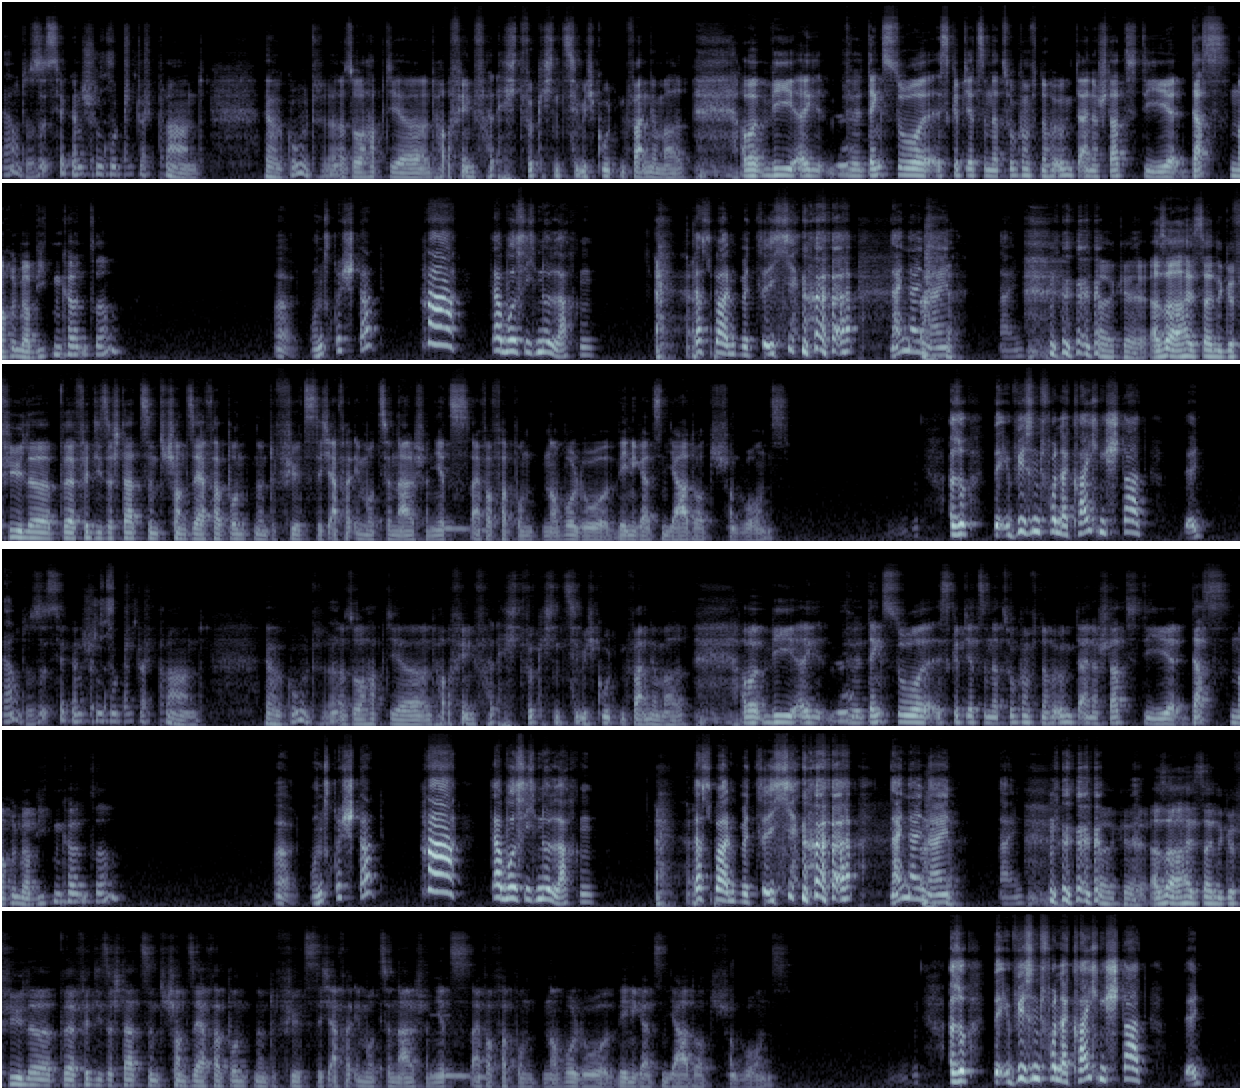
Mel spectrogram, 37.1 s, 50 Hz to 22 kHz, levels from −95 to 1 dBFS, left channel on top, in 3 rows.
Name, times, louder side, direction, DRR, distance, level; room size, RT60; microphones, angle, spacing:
voice 1, 0.1-13.6 18.9-19.3 21.6-22.0 22.6-23.0 23.3-32.6, left 3 dB, 55° left, 1.3 m, -38 dB
voice 2, 15.1-16.1 16.6-16.9 17.3-18.3 19.3-21.9 22.4-22.6 22.9-23.4 29.1-29.6 34.2-36.2 36.6-36.8, right 4 dB, 25° right, 0.4 m, -30 dB
11.5 x 4.8 x 3.6 m
head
